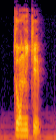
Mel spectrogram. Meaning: to wind (around)
- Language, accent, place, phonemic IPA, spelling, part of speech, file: French, France, Lyon, /tuʁ.ni.ke/, tourniquer, verb, LL-Q150 (fra)-tourniquer.wav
